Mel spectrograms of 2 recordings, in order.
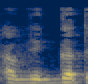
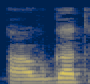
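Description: First: "ਅਵਿਗਤ" with a short i after the ਵ; three syllables in "ਅਵਿਗਤ", a-vi-gat; wrong inserted i. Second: "ਅਵਗਤ" with no i after the ਵ; two syllables in "ਅਵਗਤ", av-gat; correct pronunciation without i. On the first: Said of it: "ਅਵਿਗਤ ਨਹੀਂ ਕਹਿਣਾ". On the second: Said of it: "ਅਵਗਤ ਹੀ ਉਚਾਰਨ ਕਰਨਾ". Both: Shown as a demonstration.

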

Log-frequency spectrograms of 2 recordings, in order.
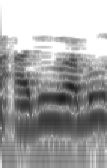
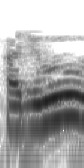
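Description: First: ਅਜੂ ਅਬੂ hurried, final oo cut short; mispronunciation demo. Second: ਅਜੂ with a long final oo; correct pronunciation. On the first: Teacher warns reciters, short-vowelled ਅਜੂ ਅਬੂ. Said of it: "ਅਜੂ ਅਬੂ ਨਹੀਂ ਕਹਿਣਾ ਹੈ". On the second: Teacher models for reciters, long-vowelled ਅਜੂ. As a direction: lengthen the last vowel of ਅਜੂ. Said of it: "ਅਜੂ ਉਚਾਰਨ ਕਰਨਾ". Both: Shown as a demonstration.

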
